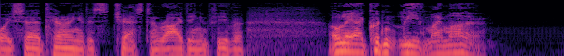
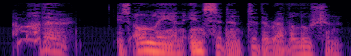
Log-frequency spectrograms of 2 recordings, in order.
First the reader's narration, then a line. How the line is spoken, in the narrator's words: he whispered, less and less audibly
